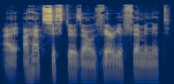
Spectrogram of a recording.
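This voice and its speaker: A man with a nasal voice that sits on the low side. He talks as a podcast guest in a reflective, halting way, pausing often. The recording is dry and close. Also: level tone, vocal fry, clear, resonant tone, dry recording. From Nigeria. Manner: thoughtful, halting, with soft laughs. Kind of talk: reflective conversational storytelling.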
